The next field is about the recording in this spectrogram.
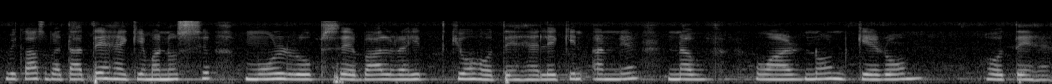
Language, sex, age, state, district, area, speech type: Hindi, female, 18-30, Bihar, Madhepura, rural, read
